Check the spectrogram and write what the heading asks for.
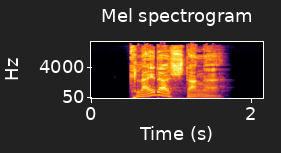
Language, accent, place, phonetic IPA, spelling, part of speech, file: German, Germany, Berlin, [ˈklaɪ̯dɐˌʃtaŋə], Kleiderstange, noun, De-Kleiderstange.ogg
- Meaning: clothes rail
